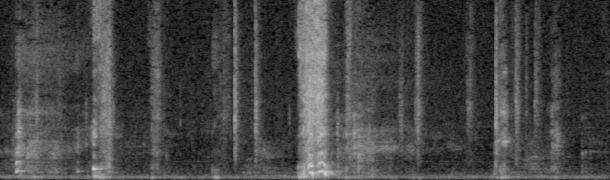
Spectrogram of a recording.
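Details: Sneezing attack: several sharp, short nasal bursts with snorting breaths between, one louder burst near the middle; a run of sneezes.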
